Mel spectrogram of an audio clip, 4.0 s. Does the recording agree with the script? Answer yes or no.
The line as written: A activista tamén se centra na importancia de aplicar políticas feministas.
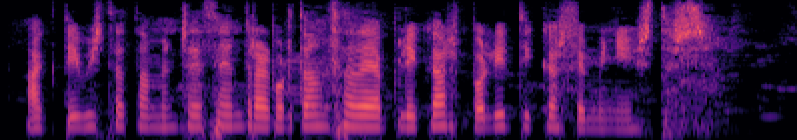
no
